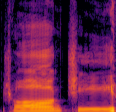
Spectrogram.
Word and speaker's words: Shang-Chi: So yeah, just Shang-Chi. pretend that the A is an O instead.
